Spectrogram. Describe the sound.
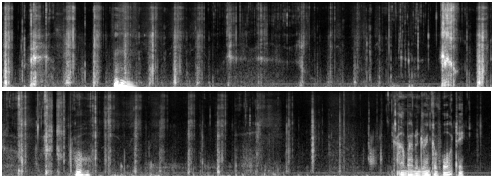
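Crunchy bites and crackles of an animal chewing corn, irregular and mostly soft, with a few louder crunching bursts standing out among quieter crackling.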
